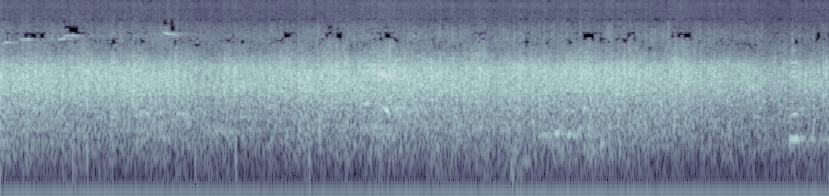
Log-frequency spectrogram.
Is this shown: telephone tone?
no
